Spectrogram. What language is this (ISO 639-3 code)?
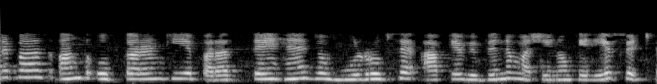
hin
